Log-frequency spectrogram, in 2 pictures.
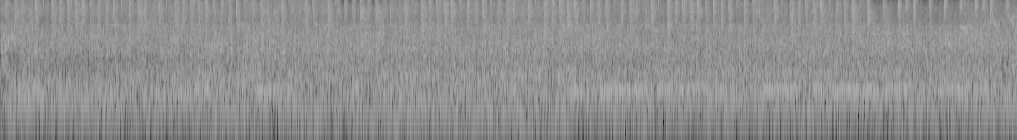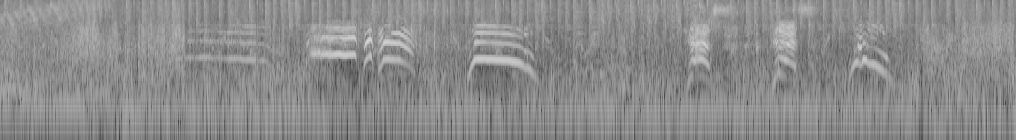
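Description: Loud, steady rush of freefall wind buffeting the camera microphone during a tandem skydive. In the second half, a string of short, high whooping yells sounds over it.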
